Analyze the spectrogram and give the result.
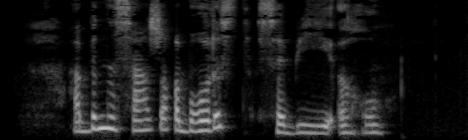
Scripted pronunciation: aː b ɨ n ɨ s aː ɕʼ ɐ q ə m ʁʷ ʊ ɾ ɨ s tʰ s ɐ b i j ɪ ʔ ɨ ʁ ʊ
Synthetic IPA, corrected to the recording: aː b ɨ n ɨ s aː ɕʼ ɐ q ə b ʁʷ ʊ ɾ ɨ s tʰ s ɐ b i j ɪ ʔ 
